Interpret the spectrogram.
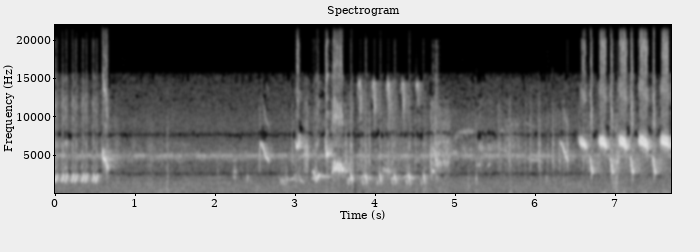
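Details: Sikatan londo flycatcher singing loudly: it opens with a short buzzy trill, then gives a jumble of high chirps and clicks, ending in rhythmic rising whistled notes.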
